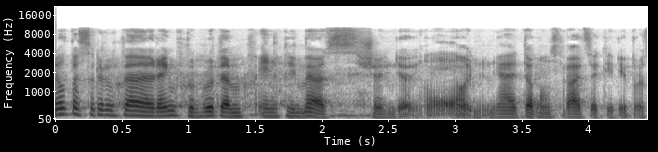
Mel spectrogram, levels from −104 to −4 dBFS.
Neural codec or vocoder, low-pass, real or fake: autoencoder, 22.05 kHz, a latent of 192 numbers a frame, VITS, trained on one speaker; 9.9 kHz; fake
